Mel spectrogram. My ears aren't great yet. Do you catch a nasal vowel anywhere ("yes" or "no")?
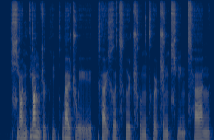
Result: no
